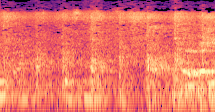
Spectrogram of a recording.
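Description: Faint background voices with light shuffling of bodies on a vinyl grappling mat.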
